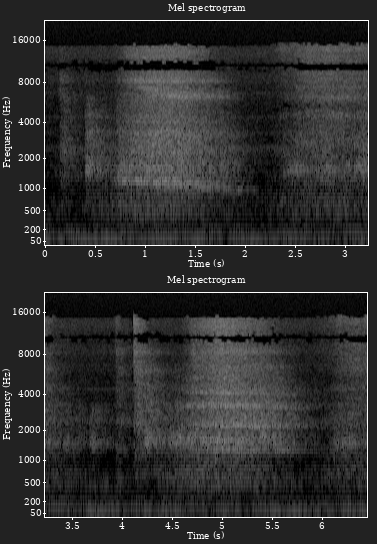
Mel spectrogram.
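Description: A man breathing hard through exercise reps: three long breaths, each about a second and a half, over a steady low hum.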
